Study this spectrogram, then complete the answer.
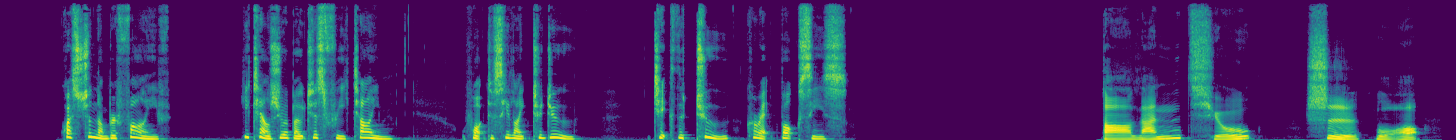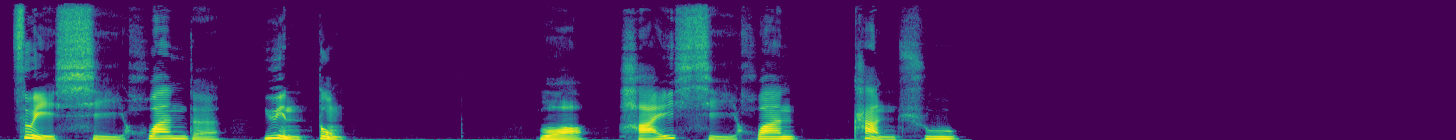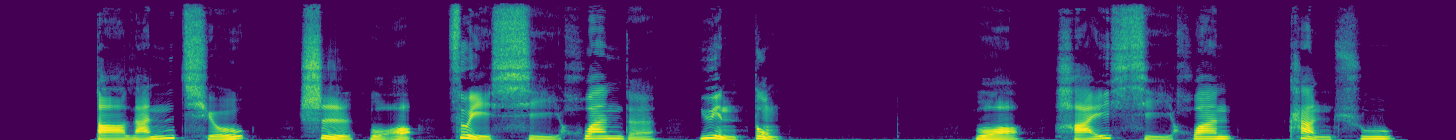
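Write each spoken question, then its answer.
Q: What does he like to do?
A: Play basketball and read books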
